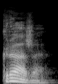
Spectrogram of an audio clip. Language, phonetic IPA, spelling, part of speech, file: Russian, [ˈkraʐə], кража, noun, Ru-кража.ogg
- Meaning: theft, larceny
